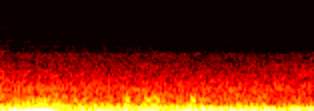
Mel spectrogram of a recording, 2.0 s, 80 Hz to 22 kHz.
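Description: A Mercedes CLA45s AMG downshifts on a dual carriageway, a steady low engine rumble with a brief swell near the start, heard from inside the car with no talking.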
